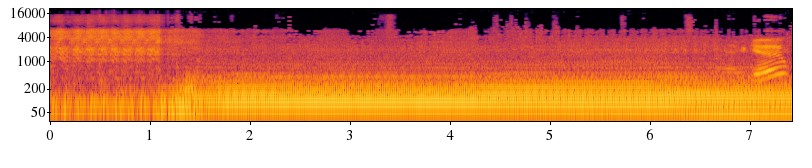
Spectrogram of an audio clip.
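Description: A Mazda MX5 fitted with a push-button start ignition mod cranks briefly, and after about a second the engine catches. It then settles into a steady, close, rumbling idle, with a short chirp near the end.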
